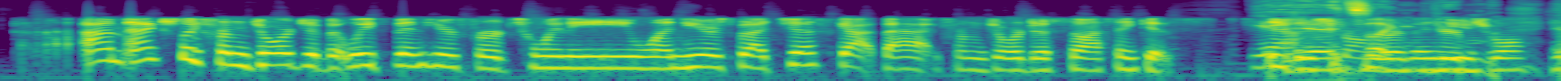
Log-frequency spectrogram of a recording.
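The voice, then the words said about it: Southern twang accent. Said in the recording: “I love your accent. Like, I love the twang. ... it's a beautiful, beautiful accent. You sound really nice.”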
